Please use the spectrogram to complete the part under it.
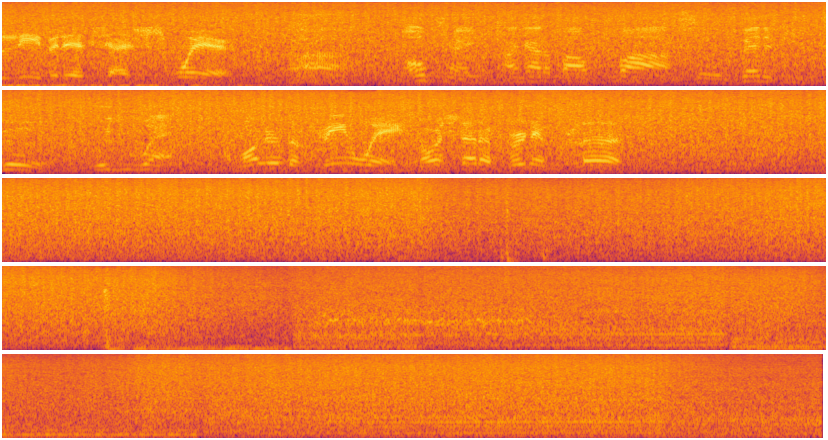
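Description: Rain pours steadily.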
